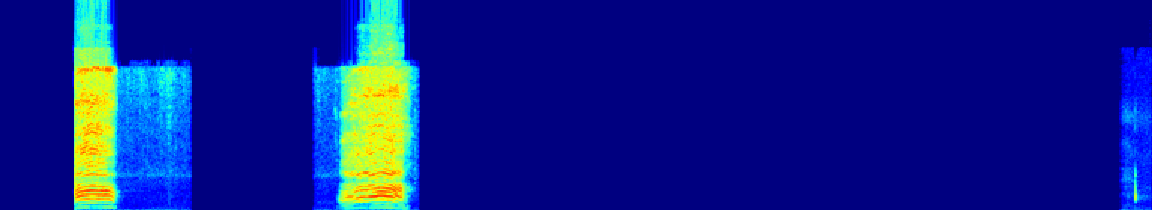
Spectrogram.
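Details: Talking crow kept by people in Marathi-speaking surroundings: two harsh, nasal caw-like utterances about two seconds apart, each rising then falling, followed by silence.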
